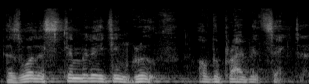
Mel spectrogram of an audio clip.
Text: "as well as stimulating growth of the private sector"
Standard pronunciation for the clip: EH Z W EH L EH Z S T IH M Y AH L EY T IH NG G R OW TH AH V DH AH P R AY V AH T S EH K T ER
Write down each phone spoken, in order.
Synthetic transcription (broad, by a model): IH Z W EH L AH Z S T IH M Y AH L EY T IH NG G R OW TH AH V DH AH P R AY V AH T S EH K T ER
